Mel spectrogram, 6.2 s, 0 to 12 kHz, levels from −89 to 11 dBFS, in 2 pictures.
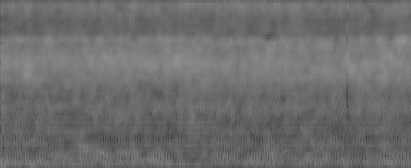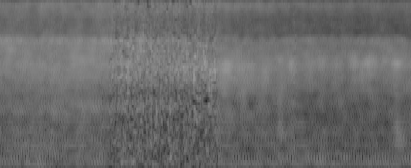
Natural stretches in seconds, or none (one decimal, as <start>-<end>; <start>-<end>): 3.9-4.7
